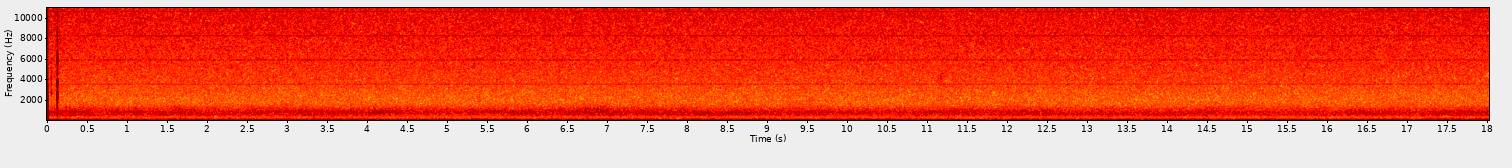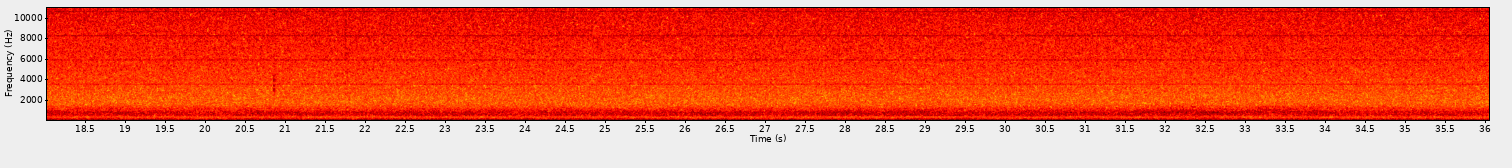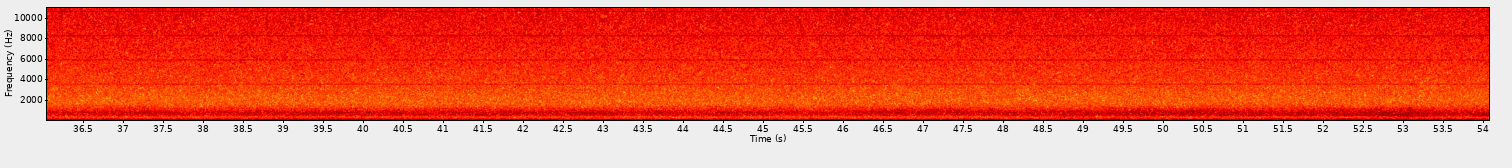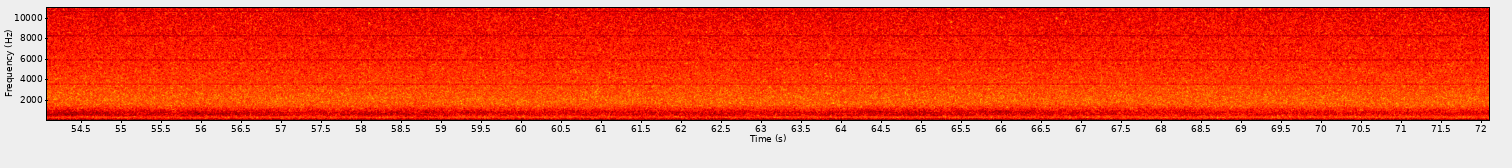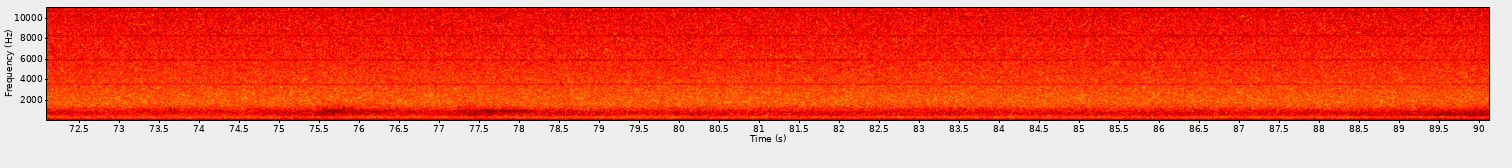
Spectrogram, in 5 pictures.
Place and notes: Dorridge, West Midlands, UK - Garden 2
3 minute recording of my back garden recorded on a Yamaha Pocketrak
